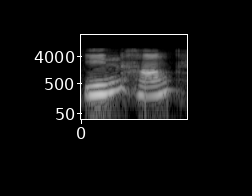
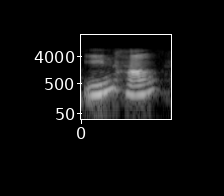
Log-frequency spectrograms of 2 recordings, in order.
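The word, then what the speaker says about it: 银行: 이거 무슨 과목 자이 발음할 때 여러분들 첫 번째 단어에 끝에 모음이 n으로 끝나고요 두 번째 글자 시작하는 잠이 h나 혹은 y로 시작이 될 때에요 발음을 한국 사람들이 굉장히 뭉개게 그죠 뭉개서 발음을 하세요 왜냐면 우리 한국의 두음법칙이 있어서 그런지 조금 만약에 은행 할 때는 이렇게 얘기하세요 이항같이 들리는데 인항 끊어 살짝 끊는다 혓바닥으로 살짝 눌러준다라고 생각하시면 돼요 인항 인항 인류의 이렇게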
